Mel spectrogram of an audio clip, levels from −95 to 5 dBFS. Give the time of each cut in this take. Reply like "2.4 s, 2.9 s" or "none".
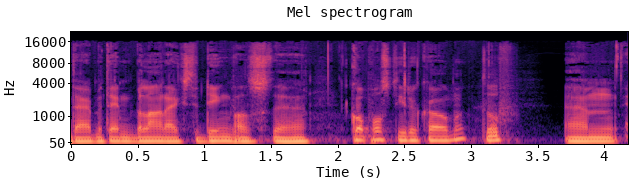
1.2 s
